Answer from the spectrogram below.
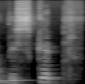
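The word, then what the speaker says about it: biscuit: उसी प्रकार इसको देख लो भैया, बिस्किट ना, क्या पढ़ा जाएगा? क्यूट। ऐसा कुछ लोग पढ़ेंगे क्यूट, सॉरी, क्यूट ऐसे पढ़ते हैं। नहीं, यू क्या है? साइलेंट हो जाएगा। बिस्किट, किट, किट, बिस्कट।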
